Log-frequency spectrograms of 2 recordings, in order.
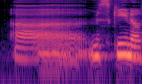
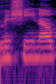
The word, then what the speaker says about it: Moschino: I have the tripod from Moschino stuff. I think it's pronounced Moschino. I think I usually pronounce it Machino, but that's like the cherry. It's Moschino, I'm pretty sure.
